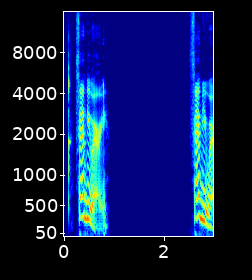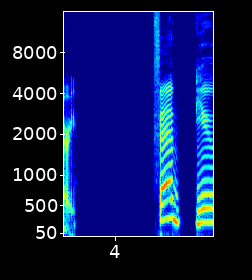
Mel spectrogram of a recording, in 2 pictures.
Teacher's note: february has an interesting spelling that first r isn't really pronounced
